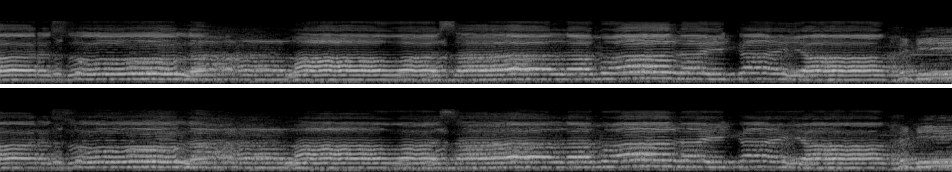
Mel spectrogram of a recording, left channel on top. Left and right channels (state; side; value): normal; both; correlation 0.38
